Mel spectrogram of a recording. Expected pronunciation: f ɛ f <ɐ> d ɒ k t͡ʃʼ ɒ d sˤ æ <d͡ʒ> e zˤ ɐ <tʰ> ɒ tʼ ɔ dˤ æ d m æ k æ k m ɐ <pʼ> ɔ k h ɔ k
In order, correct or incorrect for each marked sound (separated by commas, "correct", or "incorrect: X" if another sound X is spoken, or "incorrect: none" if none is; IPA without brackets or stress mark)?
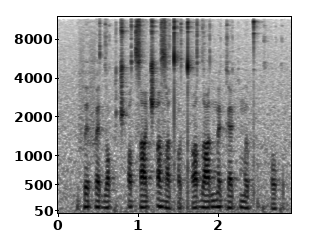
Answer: incorrect: æ, incorrect: t͡ʃʼ, incorrect: tʼ, correct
